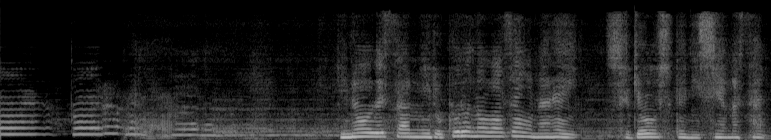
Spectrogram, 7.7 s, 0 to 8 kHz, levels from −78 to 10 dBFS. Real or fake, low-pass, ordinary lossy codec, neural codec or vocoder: fake; 7.2 kHz; AAC, 32 kbps; codec, 24 kHz, 1 kbps, SNAC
